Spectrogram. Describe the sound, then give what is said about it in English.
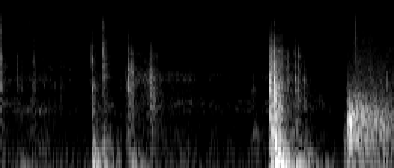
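A room door in a mansion is worked open and shut: a series of heavy wooden thunks and clatters, two louder booming knocks standing out, with faint voices murmuring underneath. “This, yep, let's open that door.”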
